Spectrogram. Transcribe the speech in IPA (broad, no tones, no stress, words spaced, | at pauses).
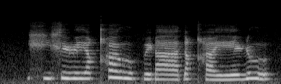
xixɪɭɪːqʰʊː peɽaːɗɪqʰeː ɳʊ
